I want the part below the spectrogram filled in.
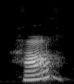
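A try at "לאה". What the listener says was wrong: Yeah, they would pronounce it le-a. So the aleph maintains the short eh sound. Correct. So the ha is not vocalized.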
